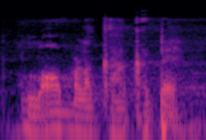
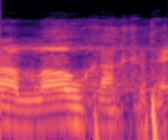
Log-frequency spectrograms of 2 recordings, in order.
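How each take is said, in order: First: Softly murmured blessing; hushed prayer before the call. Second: Louder blessing called out; called-out prayer line. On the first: Real, not acted. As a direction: say it low under the breath. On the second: Shown as a demonstration. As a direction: lift the voice so all repeat. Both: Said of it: "ഉറക്കെ പറ".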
